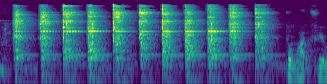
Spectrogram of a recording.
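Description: A mallet strikes a metal gear with repeated heavy, ringing blows.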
